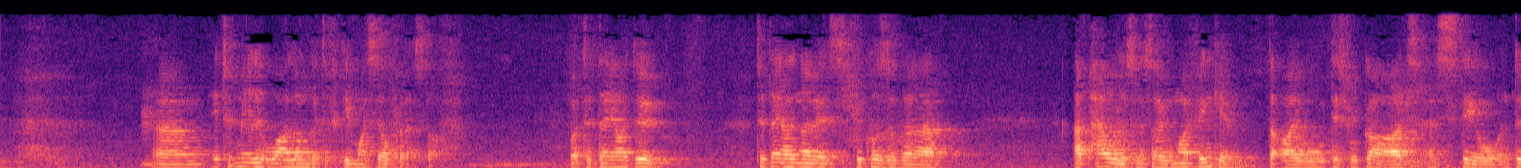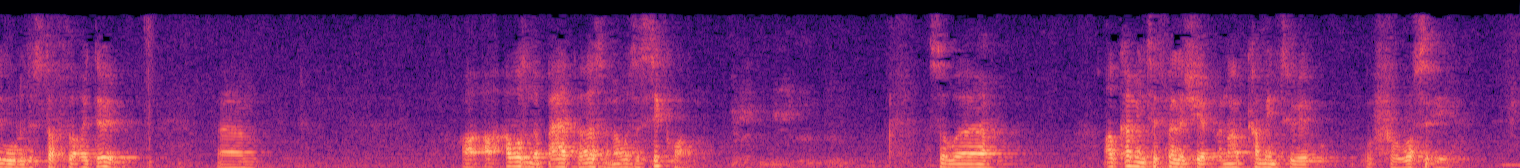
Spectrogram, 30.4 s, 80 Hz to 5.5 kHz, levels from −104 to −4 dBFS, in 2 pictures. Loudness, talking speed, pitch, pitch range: -23 LUFS, 140 wpm, 110 Hz, 100-125 Hz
